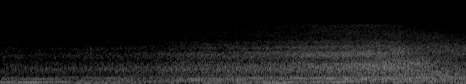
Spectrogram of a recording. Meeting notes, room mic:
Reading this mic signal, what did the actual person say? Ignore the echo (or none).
none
